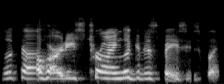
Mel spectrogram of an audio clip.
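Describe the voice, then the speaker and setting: Speaking in a high, flat, gravelly voice at a brisk clip, a woman in her fifties reads a picture book to young children in a classroom. Like a teacher, she repeats key phrases and offers simple explanations. The recording's high frequencies are cut off.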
